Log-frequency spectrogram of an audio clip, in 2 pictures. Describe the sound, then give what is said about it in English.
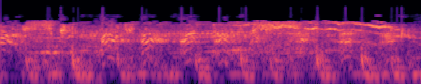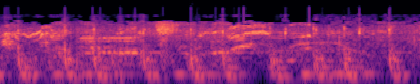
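A group of voices chants steadily over booming tribal drums that strike in a regular, driving rhythm, the whole mix loud and continuous without a pause. The drums have been booming for an hour. “Hear that chanting on them savage drums?”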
